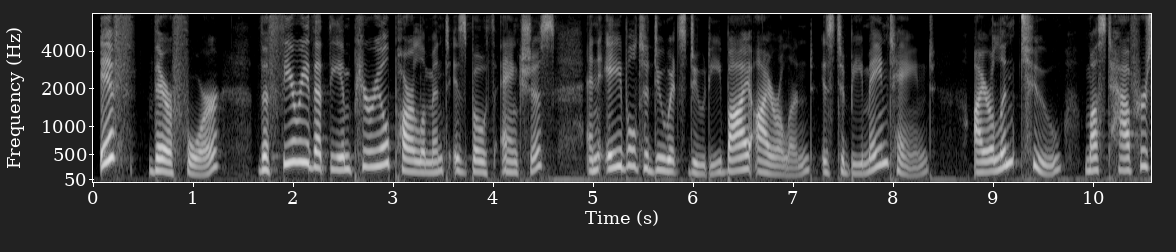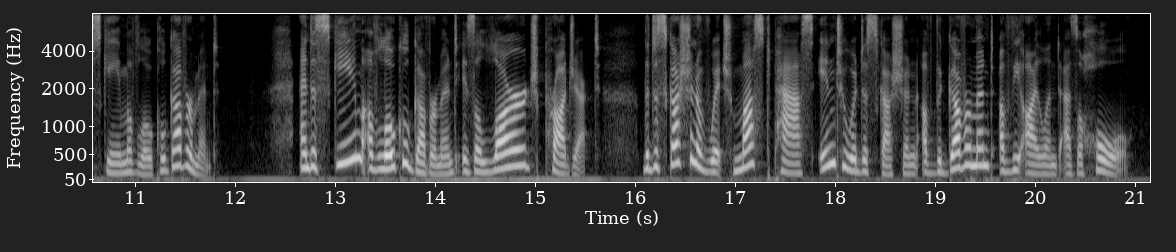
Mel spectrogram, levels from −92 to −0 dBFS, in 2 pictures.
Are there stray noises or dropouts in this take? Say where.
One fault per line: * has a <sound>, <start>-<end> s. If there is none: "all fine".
all fine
